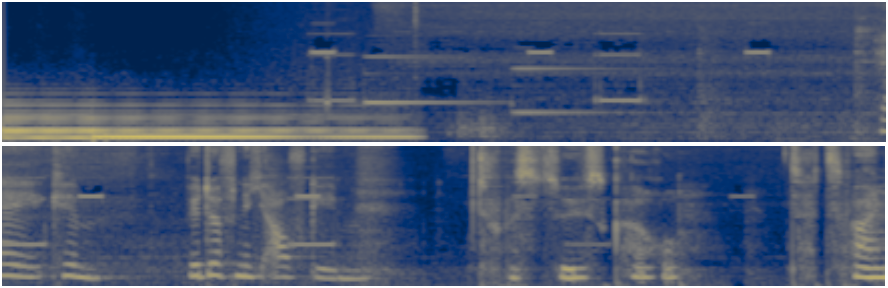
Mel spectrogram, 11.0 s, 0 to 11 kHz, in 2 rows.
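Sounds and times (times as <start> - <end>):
synthesizer chord: 0.0 - 2.6
longer lower monitor tones: 0.0 - 4.1
patient monitor beeps: 1.9 - 4.8, 5.6 - 6.3, 7.2 - 7.6, 10.1 - 10.3.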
